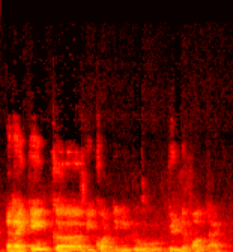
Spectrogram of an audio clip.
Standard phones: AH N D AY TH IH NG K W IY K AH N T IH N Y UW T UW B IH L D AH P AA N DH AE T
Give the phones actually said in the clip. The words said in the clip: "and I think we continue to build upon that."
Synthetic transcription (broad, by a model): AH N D AY T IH NG K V IY K AH N T IH N Y UW T UW B IH L D AH P AA N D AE T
